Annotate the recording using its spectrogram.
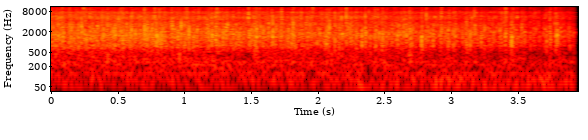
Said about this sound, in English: the executive director of the White House Council on Auto Communities and Workers, who's working hard, has a direct line to me each and every day. He's traveling constantly back here. Ed Montgomery, please give Ed a big round of applause.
